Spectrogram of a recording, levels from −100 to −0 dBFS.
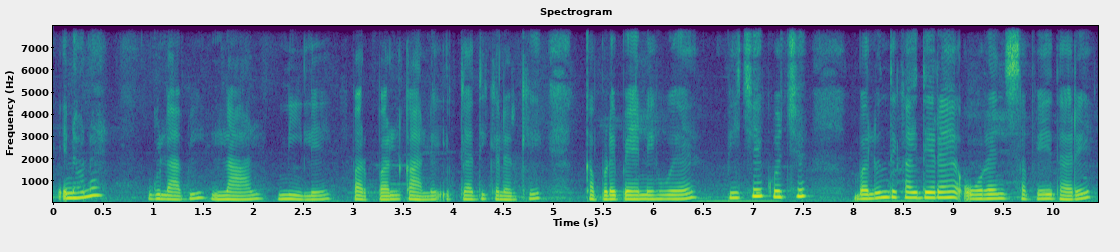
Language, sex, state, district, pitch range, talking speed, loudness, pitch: Hindi, female, Bihar, Jahanabad, 170-230 Hz, 140 wpm, -16 LUFS, 185 Hz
